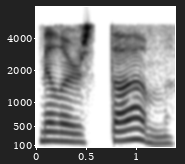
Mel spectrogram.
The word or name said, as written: miller's-thumb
